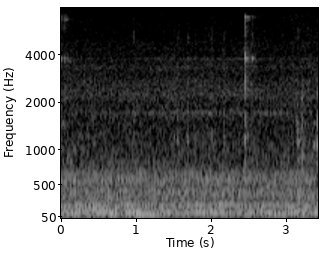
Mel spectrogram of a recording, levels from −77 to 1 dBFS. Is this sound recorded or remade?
recorded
